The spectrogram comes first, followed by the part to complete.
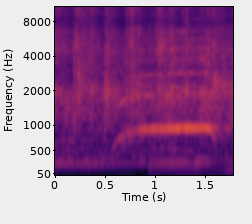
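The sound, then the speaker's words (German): An audience at a church service claps for the team, a steady, dense wash of applause that holds at an even loudness, with a sustained tone sliding up and then holding beneath the clapping. “Ja, komm, lass uns dem Team doch einen riesen Applaus geben.”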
